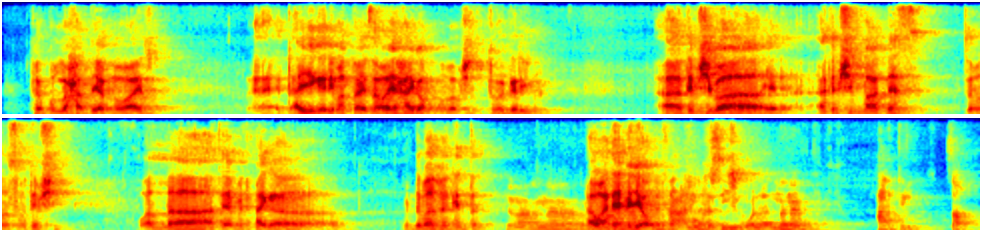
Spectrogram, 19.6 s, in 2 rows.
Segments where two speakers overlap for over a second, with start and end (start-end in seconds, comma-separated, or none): 15.7-17.4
